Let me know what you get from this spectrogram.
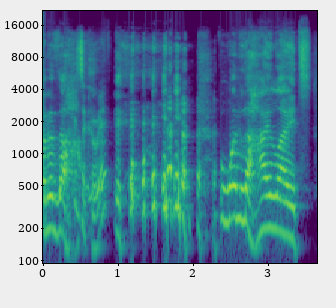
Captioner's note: chuckles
